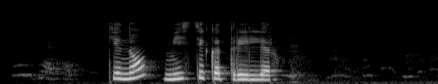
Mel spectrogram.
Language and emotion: Russian, positive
